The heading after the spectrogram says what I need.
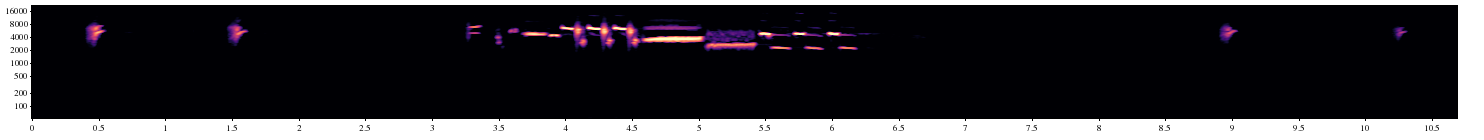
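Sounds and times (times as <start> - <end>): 
Bewick's wren song: 0.3 - 6.9, 8.3 - 9.6, 10.2 - 10.4.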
